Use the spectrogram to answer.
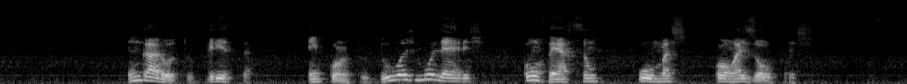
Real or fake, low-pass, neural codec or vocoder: fake; 14.4 kHz; codec, 44.1 kHz, 7.8 kbps, DAC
